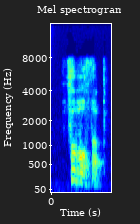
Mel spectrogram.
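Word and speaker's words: Fblthp: According to Mark Rosewater, who I believe is the foremost expert on Ravnica pronunciation, it is Fubblethup.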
